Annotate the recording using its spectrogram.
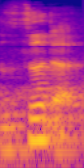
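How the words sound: The word begins with a Z-like sound. "some people pronounce it zuda"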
